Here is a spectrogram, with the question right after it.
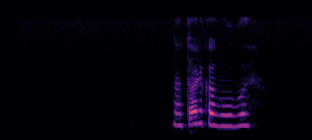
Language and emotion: Russian, sad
